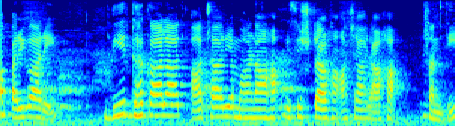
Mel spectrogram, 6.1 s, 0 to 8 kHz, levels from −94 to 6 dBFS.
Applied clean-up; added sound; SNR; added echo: none; Bird; 19 dB; none.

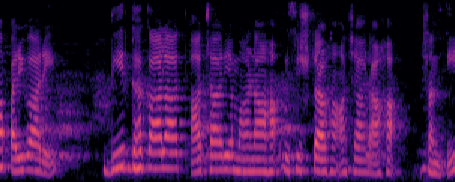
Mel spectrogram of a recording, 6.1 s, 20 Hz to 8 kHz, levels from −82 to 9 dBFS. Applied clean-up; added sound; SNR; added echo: none; none; none; none.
